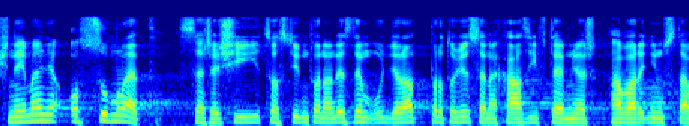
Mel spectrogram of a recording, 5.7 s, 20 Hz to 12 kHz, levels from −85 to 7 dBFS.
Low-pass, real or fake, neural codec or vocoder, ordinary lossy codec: 7.2 kHz; real; none; Opus, 64 kbps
